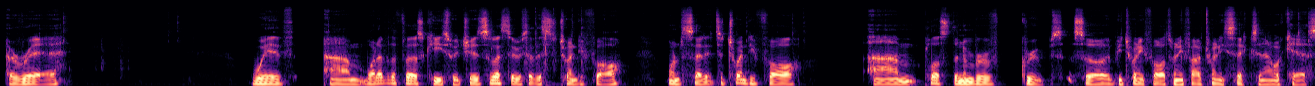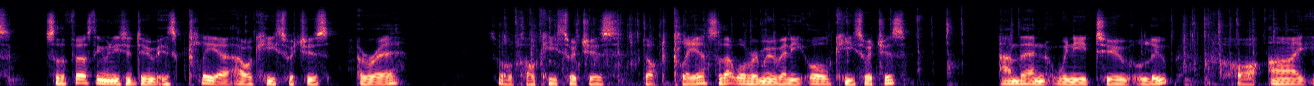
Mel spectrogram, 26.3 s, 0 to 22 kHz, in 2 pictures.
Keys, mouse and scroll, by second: 0.6 click, 0.8-1.1 scroll down 2, 0.9 click, 1.1-2.5 drag, 3.8-6.4 drag, 7.2-8.4 scroll down 2, 8.4-10.4 drag, 12.9 click, 13.1 scroll down 2, 14.6-15.4 scroll up 2, 15.5 click, 16.5-17.3 scroll down 1, 17.4-19.1 drag, 25.2-26.0 scroll down 1.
